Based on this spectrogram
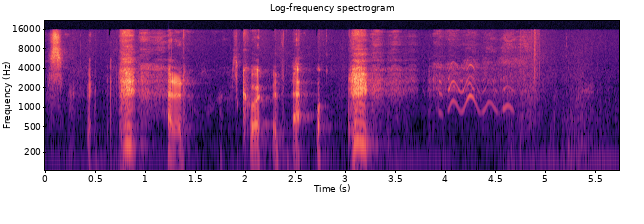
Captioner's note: laughing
